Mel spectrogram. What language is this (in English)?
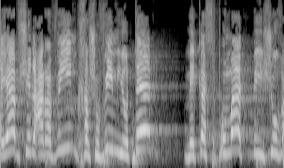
Hebrew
